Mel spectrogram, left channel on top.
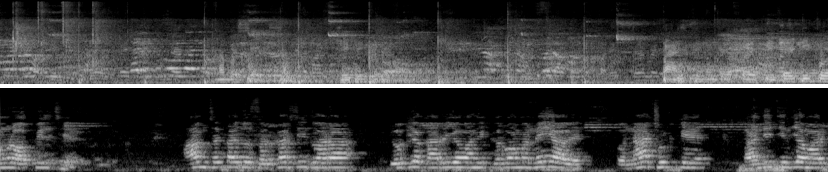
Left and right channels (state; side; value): different; both; correlation 0.02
